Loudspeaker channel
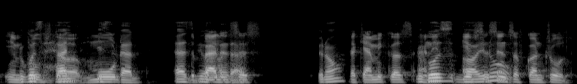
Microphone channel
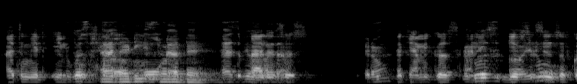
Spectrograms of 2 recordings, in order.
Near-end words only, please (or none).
and ready for the day,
